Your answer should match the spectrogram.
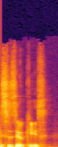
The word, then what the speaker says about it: Suzuki: Because me and my girls like to play Suzukis. No. – No. – Ichiro. – No. Suzuki. Rhymes with Pazuki.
